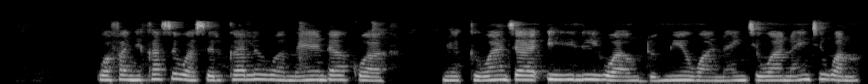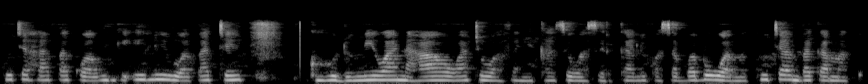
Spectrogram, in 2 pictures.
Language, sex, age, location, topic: Swahili, male, 25-35, Nakuru, government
